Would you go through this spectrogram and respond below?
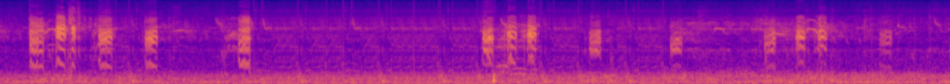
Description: white-winged tern
Chlidonias leucopterus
